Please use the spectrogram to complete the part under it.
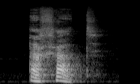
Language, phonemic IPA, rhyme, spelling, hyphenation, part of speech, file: Dutch, /aːˈɣaːt/, -aːt, agaat, agaat, noun, Nl-agaat.ogg
- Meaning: 1. agate (quartz gemstone) 2. agate (quartz substance)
